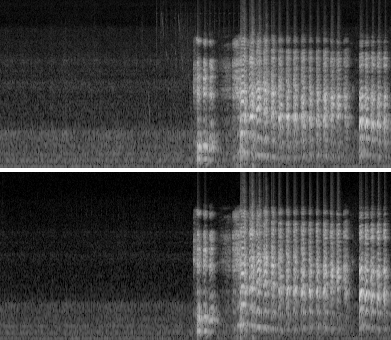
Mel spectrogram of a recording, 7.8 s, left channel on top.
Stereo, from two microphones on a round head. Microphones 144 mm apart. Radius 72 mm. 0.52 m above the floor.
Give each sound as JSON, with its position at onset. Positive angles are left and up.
{"t": 3.9, "sound": "laughter", "side_deg": 15, "distance_m": 1.7}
